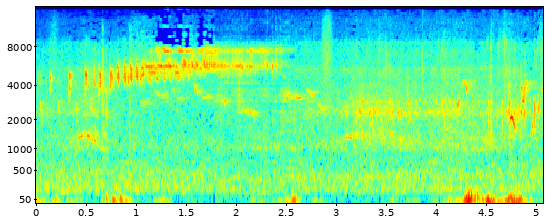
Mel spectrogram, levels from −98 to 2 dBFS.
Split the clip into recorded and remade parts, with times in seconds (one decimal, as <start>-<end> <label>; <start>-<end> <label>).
0.0-1.8 recorded; 1.8-2.6 remade; 2.6-5.1 recorded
